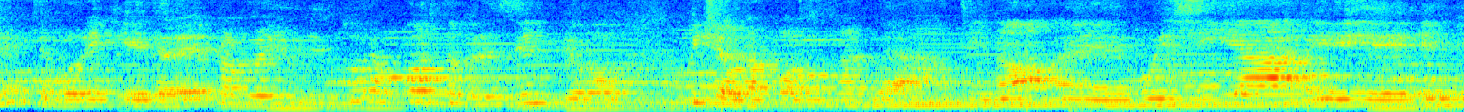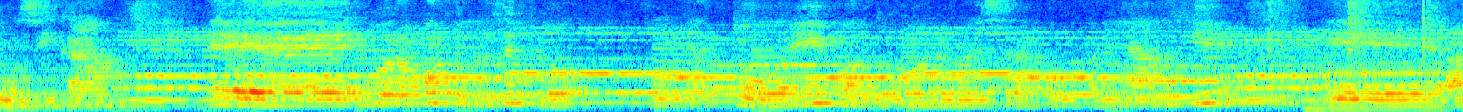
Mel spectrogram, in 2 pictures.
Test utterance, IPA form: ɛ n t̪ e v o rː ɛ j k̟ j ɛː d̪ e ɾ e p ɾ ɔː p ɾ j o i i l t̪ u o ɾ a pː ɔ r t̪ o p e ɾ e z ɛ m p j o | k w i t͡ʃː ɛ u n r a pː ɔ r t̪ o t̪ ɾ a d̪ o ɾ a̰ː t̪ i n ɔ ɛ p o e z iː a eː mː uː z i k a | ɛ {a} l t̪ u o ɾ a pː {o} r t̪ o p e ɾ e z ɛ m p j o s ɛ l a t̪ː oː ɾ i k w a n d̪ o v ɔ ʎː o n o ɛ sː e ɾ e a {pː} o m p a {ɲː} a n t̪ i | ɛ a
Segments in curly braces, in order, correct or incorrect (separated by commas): incorrect, incorrect, incorrect, correct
